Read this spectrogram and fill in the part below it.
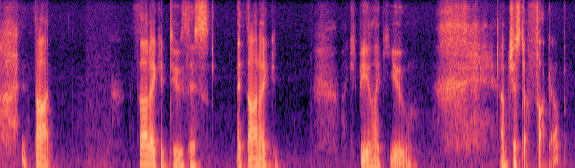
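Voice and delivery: tearful, sobbing while talking. Narrating a scene, a woman looks up in tears and speaks: tearful. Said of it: "she's in tears".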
